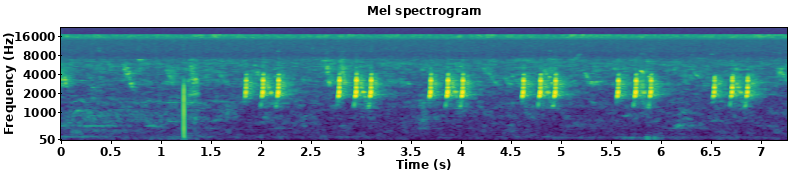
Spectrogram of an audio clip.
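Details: Common quail song, recorded in 2019: a quick three-note liquid phrase repeated about six times, roughly one phrase every second, steady and clear, with one sharp click near the start and a quiet rural background.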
